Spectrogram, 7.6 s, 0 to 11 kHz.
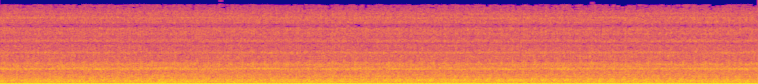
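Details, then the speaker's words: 1963 Corvair air-cooled six, parked since 1975, running on its own fuel pump: steady even low idle rumble, no knocks, misses or squeals; earlier suspected fan or generator noise now reduced. "I don't hear it as much now as I did before but it's running off its own fuel pump right now"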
